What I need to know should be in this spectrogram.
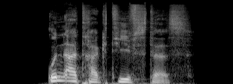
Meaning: strong/mixed nominative/accusative neuter singular superlative degree of unattraktiv
- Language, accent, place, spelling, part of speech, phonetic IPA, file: German, Germany, Berlin, unattraktivstes, adjective, [ˈʊnʔatʁakˌtiːfstəs], De-unattraktivstes.ogg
